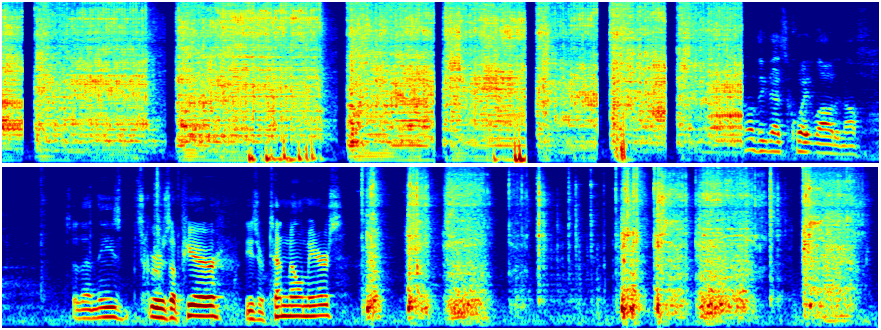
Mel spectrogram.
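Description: A cordless drill whirs loudly in short bursts.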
